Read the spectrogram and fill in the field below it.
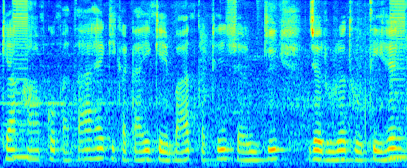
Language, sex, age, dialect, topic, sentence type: Hindi, female, 18-24, Awadhi Bundeli, agriculture, statement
